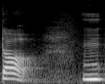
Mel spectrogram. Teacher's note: मूर्धन्य अल्पप्राण अघोष वर्ग का उदाहरण है ट मूर्धन्य ट वर्ग का होगा अल्पप्राण प्रत्येक वर्ग का पहला तीसरा पांचवा व्यंजन होगा और अघोष प्रत्येक वर्ग का पहला दूसरा व्यंजन होगा।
